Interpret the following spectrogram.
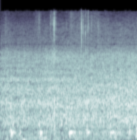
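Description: Steady rushing of river rapids, white water running over rocks.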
